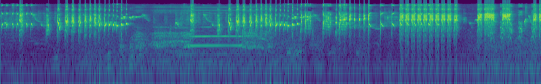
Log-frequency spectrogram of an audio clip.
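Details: Crested bulbul, local versus Sumatran, giving harsh 'besetan kasar' song: long runs of rapid, evenly pulsed high rattles broken by scratchy chatter, with a steady flat tone heard briefly in the middle.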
